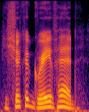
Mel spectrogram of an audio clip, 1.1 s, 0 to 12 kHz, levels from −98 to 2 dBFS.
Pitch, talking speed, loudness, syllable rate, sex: 145 Hz, 270 wpm, -16 LUFS, 5.9 syllables/s, male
